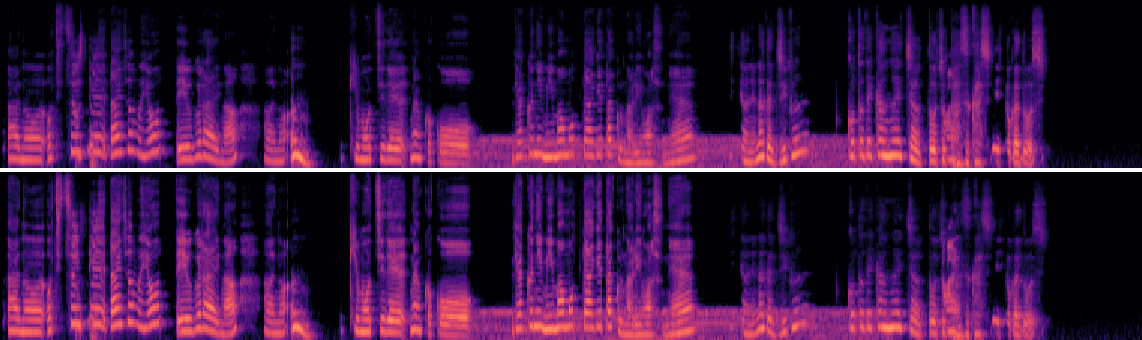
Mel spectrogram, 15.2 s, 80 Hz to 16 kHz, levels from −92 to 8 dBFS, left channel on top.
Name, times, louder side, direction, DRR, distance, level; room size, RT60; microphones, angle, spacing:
voice 1, 0.0-3.8 4.7-6.3 6.8-9.3 12.6-12.8, right 4 dB, 55° right, 0.6 m, -28 dB
sound 1, 5.8-11.9, equal, 10° left, 1.3 m, -43 dB
voice 2, 9.9-10.8 11.3-13.9, left 2 dB, 75° left, 0.5 m, -28 dB
7.8 x 5.5 x 5.9 m
head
